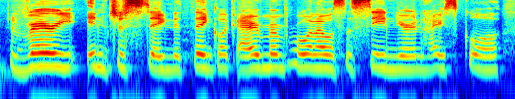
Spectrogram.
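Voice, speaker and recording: Young woman co-host, bubbly and enthusiastic, smooth and clear, slightly high voice, casual chatty delivery. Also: level tone. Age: 20s. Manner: bubbly, enthusiastic, quick to agree. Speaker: student co-host. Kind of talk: casual chat.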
